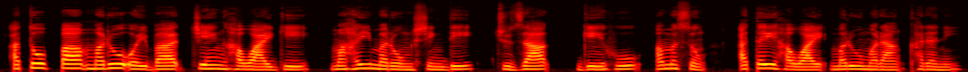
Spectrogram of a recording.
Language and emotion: Manipuri, neutral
